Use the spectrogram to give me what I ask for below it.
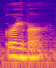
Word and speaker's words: Graber: It's Dr. D-R-S-A-M Graber. G-R-A-B-E-R. So that's D-R-S-A-M-G-R-A-B-E-R.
